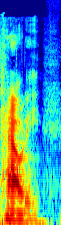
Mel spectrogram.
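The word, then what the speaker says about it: Hovvdy: The Havd, it's H-O-V-V-D-Y. It's pronounced Howdy.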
